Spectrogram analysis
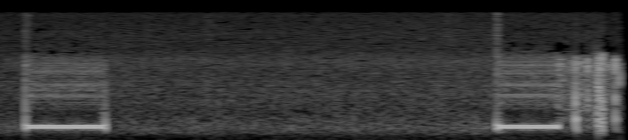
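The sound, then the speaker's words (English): Two steady electronic telephone tones sound about two seconds apart, clear, followed by a quick run of short beeps like keypad presses as someone phones a Chinese takeaway. No one speaks. “Let's phone second Chinese takeaway now.”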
